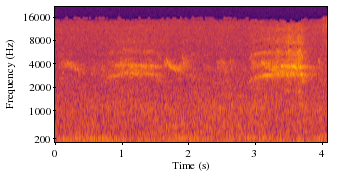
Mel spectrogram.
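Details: Black Sparrowhawk adults teaching 76-day-old juveniles to hunt, early morning; drawn-out, high, whining calls in three bursts over steady low wind rumble.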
